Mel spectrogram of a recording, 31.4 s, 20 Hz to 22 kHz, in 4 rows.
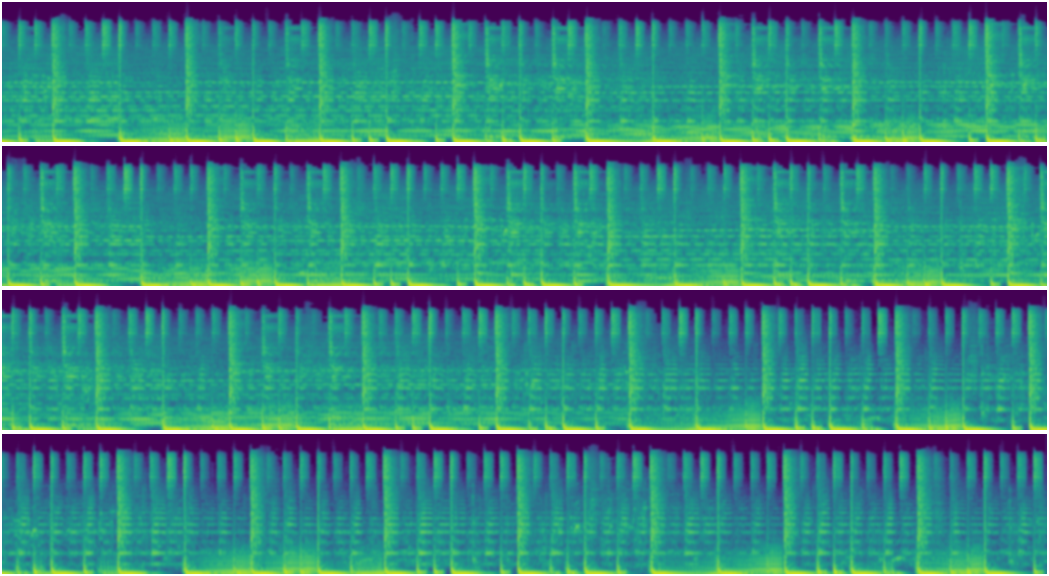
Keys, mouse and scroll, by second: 5.5 F9, 5.9 click, 6.3-9.4 typing, 6.5 click, 7.5 click, 8.5 click, 9.1 click, 10.1 click, 12.0 a, 13.1 click, 14.2 shift+click, 16.1 click, 17.4 KP_1, 18.6 click, 19.0-19.9 typing, 19.5 click, 19.8 click, 20.1 ctrl+KP_0, 20.5 click, 20.6 ctrl+=, 21.2 click, 21.4 Down, 22.0 click, 22.2 space, 22.2 click, 22.4 space, 22.6 v, 22.9 click, 23.5 Right, 24.0 Left, 24.3 click, 25.5 Right, 25.6 click, 25.7 space, 25.8 click, 25.9 space, 26.0 a, 26.2 click, 26.7 Down, 27.0 click, 27.2 space, 27.2 click, 27.4 v, 27.5 click, 27.6 Up, 27.9 click, 28.3 alt+shift+click, 29.1 click, 30.2 click, 30.5 Up, 30.6 click, 30.8 space, 30.9 click, 30.9 space, 31.2 space.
